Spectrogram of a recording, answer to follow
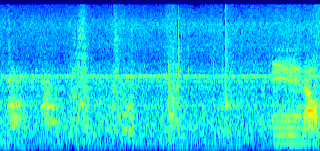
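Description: Scattered light clicks and rustling of hands digging through a backpack, over a faint steady high-pitched whine.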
